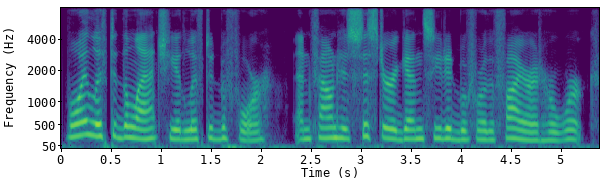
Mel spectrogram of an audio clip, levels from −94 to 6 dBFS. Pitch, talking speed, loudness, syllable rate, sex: 205 Hz, 235 wpm, -19 LUFS, 5.9 syllables/s, female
